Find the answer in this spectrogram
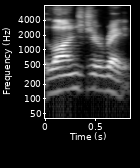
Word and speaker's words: lingerie: We're in lingerie, lingerie. That's how you pronounce it.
